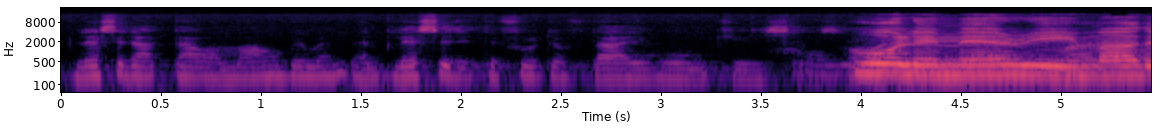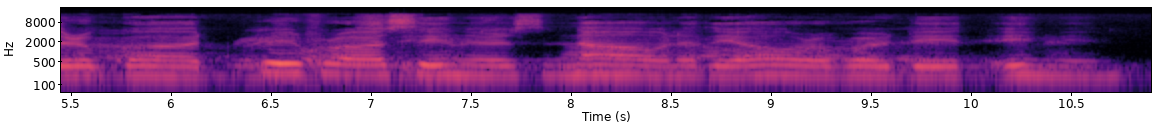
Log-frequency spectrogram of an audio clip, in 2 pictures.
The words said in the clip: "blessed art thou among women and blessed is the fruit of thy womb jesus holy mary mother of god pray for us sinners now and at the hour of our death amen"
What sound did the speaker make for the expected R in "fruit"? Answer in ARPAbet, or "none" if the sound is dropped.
R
